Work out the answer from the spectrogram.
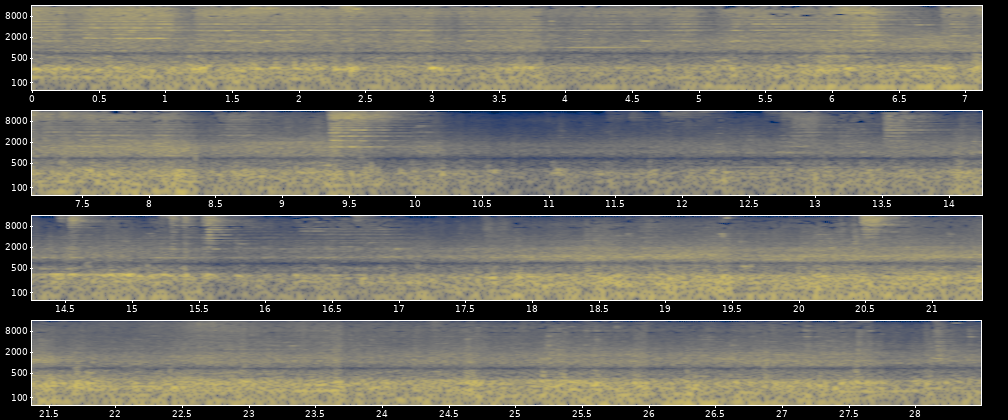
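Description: Loaded mineral hopper wagons of a freight train rolling slowly past: a steady rumble of wheels with repeated clanks, and a metallic squeal from the wheels that is strongest in the first several seconds. The sound eases for a few seconds about ten seconds in, then picks up again.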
